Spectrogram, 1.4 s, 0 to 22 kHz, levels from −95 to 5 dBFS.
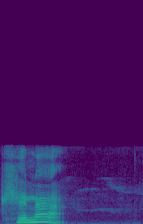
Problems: background sounds at intervals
